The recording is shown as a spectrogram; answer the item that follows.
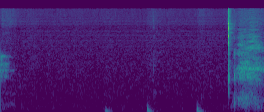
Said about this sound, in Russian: То, что он планирует подписать. Все вот это вот. Сейчас листаю.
